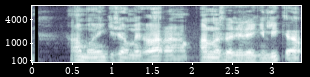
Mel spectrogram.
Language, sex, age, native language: Icelandic, male, 40-49, Icelandic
